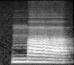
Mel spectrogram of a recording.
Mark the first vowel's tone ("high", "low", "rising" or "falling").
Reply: low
